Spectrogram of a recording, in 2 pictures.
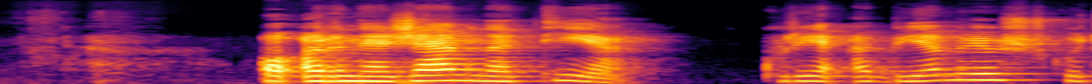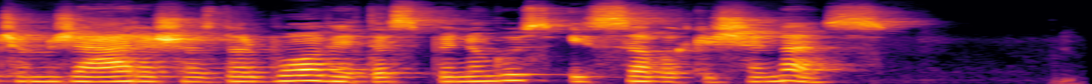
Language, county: Lithuanian, Kaunas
